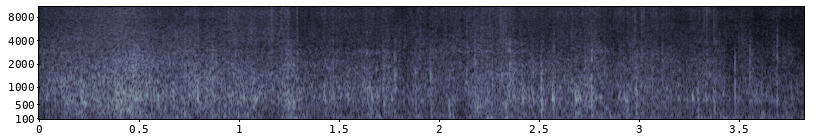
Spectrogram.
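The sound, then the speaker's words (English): Continuous wet, slushy hissing and swishing of dog sled runners going over overflow water, like melted snow cone, on a beautiful day of about 4 degrees at about 8 miles per hour, steady and fairly loud with faint crackles, and no voices. “Oh, we're going over some overflow, but it's not bad. It's just sort of like going through melted snow cone.”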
